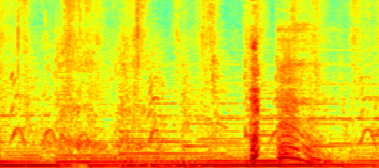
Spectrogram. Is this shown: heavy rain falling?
no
